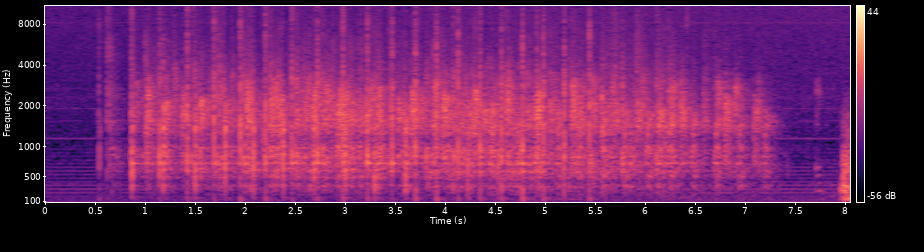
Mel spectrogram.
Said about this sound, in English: And I want to thank uh, Stefanus Alliance for organizing this really important and timely event. And I also want to thank the panelists and uh, the film festival Human, and I think we can just round it up with an applause.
